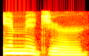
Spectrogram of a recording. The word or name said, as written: imager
